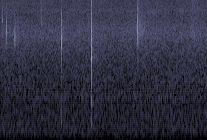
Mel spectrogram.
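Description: Near silence broken by about five faint, sharp clicks spread irregularly over a few seconds.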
